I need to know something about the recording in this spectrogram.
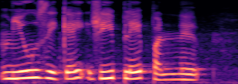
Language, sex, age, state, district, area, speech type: Tamil, female, 18-30, Tamil Nadu, Tiruppur, rural, read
